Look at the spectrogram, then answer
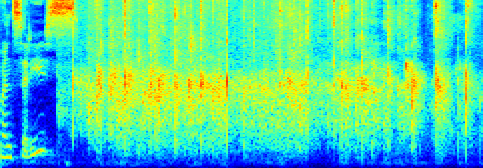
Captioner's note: members applauding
